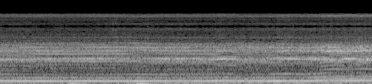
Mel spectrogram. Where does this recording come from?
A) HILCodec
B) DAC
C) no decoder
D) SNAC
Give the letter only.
C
